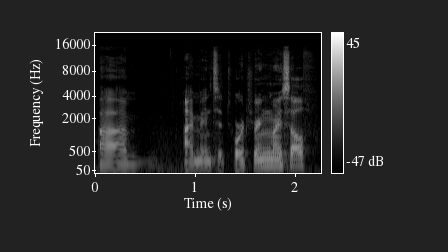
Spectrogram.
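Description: A man chatting as a podcast guest, relaxed and self-deprecating as he tells stories. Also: medium pitch, normal speed, smooth, no echo. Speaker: guest, audio manufacturer rep. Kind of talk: casual podcast chat.

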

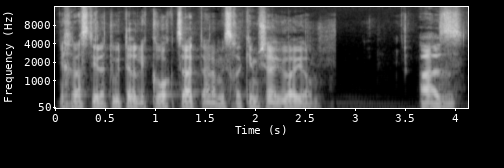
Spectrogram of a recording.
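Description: A man's voice: mid-range voice, darkish tone, dry recording, clean studio sound. A man narrating a first-person story in a wry, self-mocking tone.

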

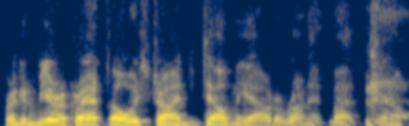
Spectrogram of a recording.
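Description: A man's voice: high-pitched, a little fast, darkish tone, lightly acted. A man voicing a blustering rural boss who owns a mud truck, talking in a folksy, rambling way. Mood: boastful. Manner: folksy, rambling, cheerfully crude.

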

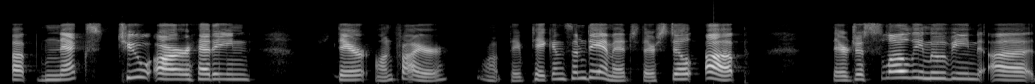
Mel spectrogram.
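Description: A woman's voice: on the high side, bright, forceful tone, clean tone, dry recording, highs cut off. A woman speaking as game master, casually narrating a tabletop game.

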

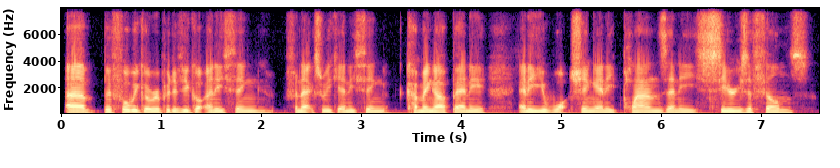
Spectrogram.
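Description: Brisk and steady in tone, this mid-range male voice belongs to a film podcast co-host from Wales with a Welsh accent. He talks casually, hesitating and leaning on fillers, and the lo-fi audio has no room sound.

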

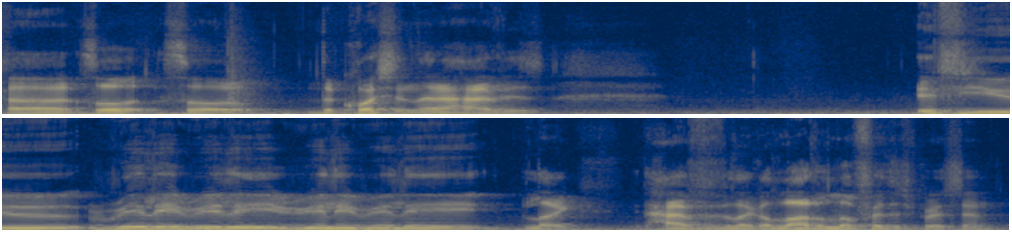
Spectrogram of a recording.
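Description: A man chatting casually, hesitant, with drawn-out and repeated phrasing. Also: mid-range voice, fairly bright tone, slight background noise. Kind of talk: casual chat.

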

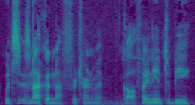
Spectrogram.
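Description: A man hosting a podcast, telling a golf story in animated casual chat and acting out his own thoughts. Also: fairly low pitch, quick pace, creaky, slightly rough. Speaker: podcast host, golfer.

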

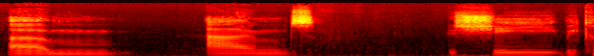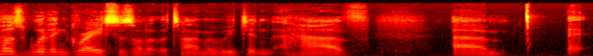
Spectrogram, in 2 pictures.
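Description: A man's voice: lowish voice, animated, slow pace, long pauses, a bit bright, clean tone, no room sound. A middle-aged British man hosting a casual chat, gushing and rambling through what he says. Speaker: host.

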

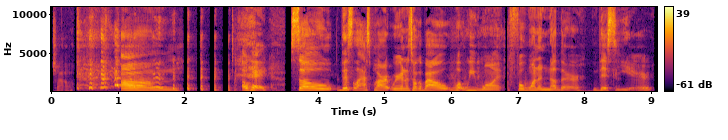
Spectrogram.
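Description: A woman in her forties, a mother co-hosting a casual chat podcast with her daughter, teasing and unhurried. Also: on the low side.

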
